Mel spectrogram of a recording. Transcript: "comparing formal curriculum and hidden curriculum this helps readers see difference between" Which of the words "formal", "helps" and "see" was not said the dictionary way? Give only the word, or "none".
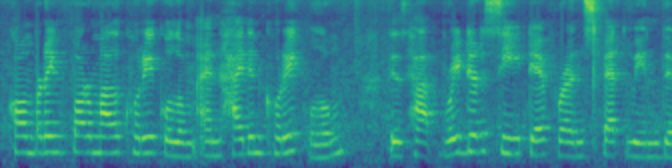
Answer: helps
